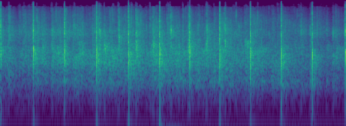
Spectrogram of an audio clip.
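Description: A crowd claps together in a steady rhythm as a round of applause for the Lord, sharp unison beats landing about twice a second over a continuous wash of scattered applause, fairly loud and with no voices.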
